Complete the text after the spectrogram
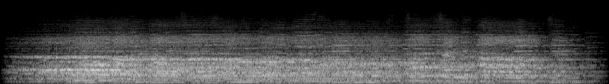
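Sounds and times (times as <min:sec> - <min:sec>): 
choir singing: 0:00.0 - 0:06.0.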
